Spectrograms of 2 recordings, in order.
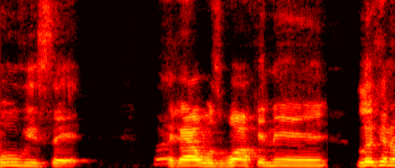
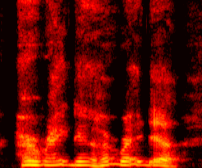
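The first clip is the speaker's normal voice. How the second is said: hushed, half-whispered stage whisper, repeated; 3 semitones higher, 4 dB quieter than usual. Speaker retells what they said to others about a woman nearby: retelling a half-whisper. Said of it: "I'm whispering like".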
